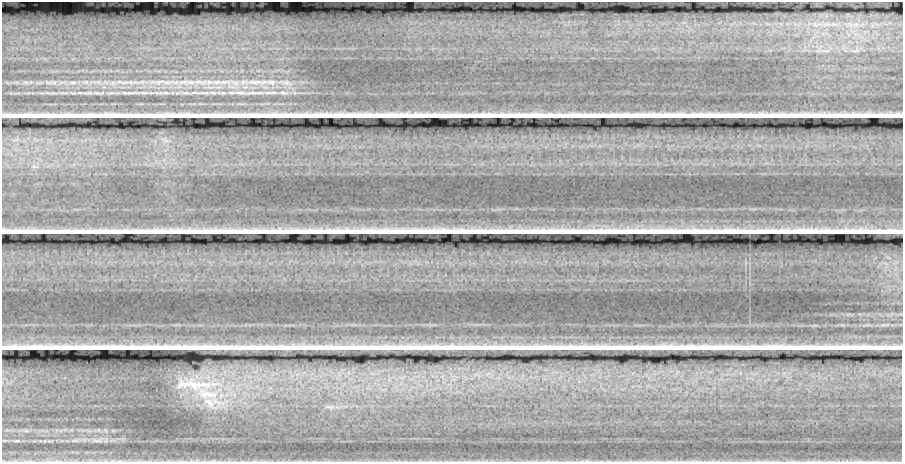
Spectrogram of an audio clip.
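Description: Ten-car Mariyung (New Intercity Fleet D set) electric train rolling slowly past with a steady low rumble. A brief high tone sounds near the start and again about twenty seconds in.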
